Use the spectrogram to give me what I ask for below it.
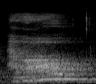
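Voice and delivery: put-on soft little child whispering; child's whisper. A narrator's reading. A small child whispering into the phone. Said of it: "he hears a child's voice whisper".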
